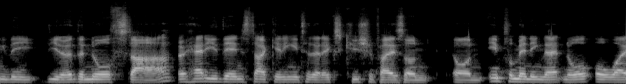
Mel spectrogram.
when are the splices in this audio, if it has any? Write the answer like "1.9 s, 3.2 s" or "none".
none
